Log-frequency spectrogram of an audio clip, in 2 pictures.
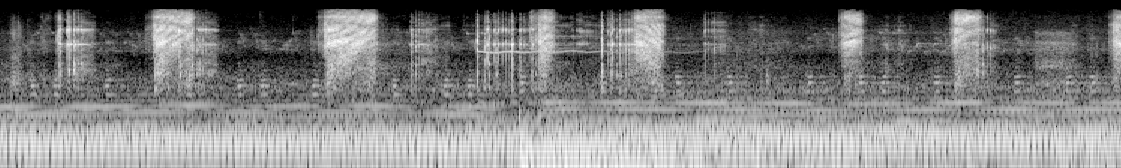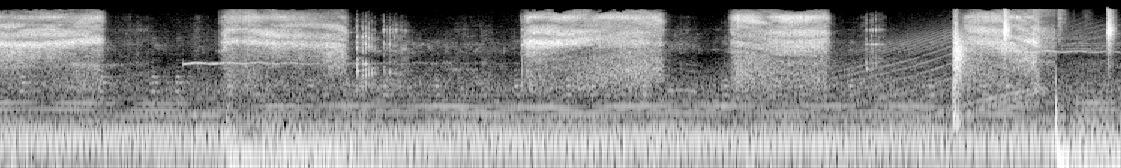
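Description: Background music with a steady, sustained bass line. Over it come short, irregular bursts of hiss from an aerosol spray-paint can as lines are sprayed.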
